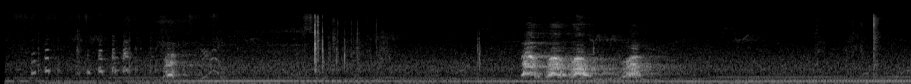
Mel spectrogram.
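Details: Sable male German shepherd puppy, six weeks old, during a Volhard puppy test: a few short, sharp barks, one near two seconds and a cluster of three or four around five to six seconds, over a steady low hum and faint knocks.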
